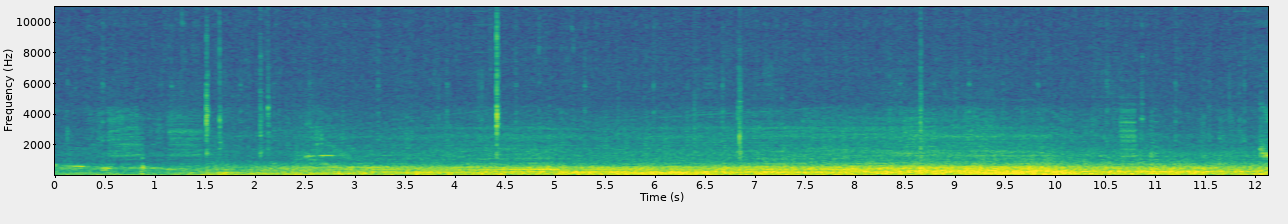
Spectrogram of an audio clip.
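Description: Car engine and road noise heard from inside the cabin as the car pulls out and gathers speed. It grows louder over the first several seconds, then runs steadily. A few faint clicks sound in the first half.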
